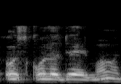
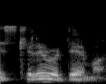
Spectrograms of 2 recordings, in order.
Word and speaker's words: اسکلرودرما: خب این اگه تلفظش بگید اسکولر درما درست هست، ولی این اسکلر و درما هست.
